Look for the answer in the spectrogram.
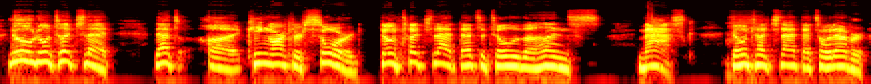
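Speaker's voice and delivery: high-pitched, protective mock warning; fussy collector impression. Collector warns visitor off his artifacts, mock alarm. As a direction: play a collector fretting over his artifacts.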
